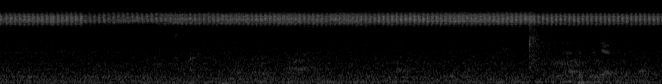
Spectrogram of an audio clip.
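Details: An upland green bush-cricket (Tettigonia cantans) sings a continuous high, hissing buzz without pause late in the evening at 22:41 on 3 August 2013 in Savonlinna, Finland.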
